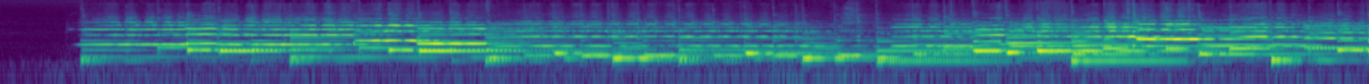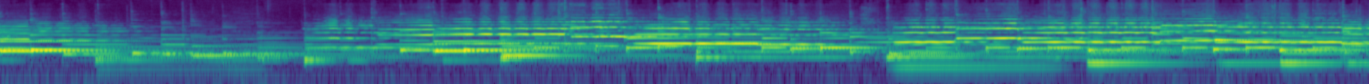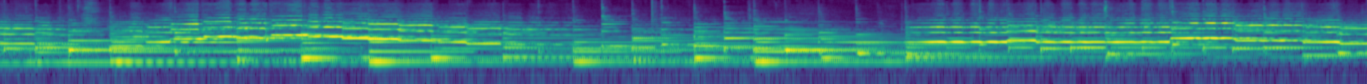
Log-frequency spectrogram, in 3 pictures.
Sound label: Siciliano with Flute, Harp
